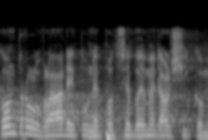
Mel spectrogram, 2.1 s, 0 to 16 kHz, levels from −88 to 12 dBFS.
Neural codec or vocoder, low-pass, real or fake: none; 7.2 kHz; real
